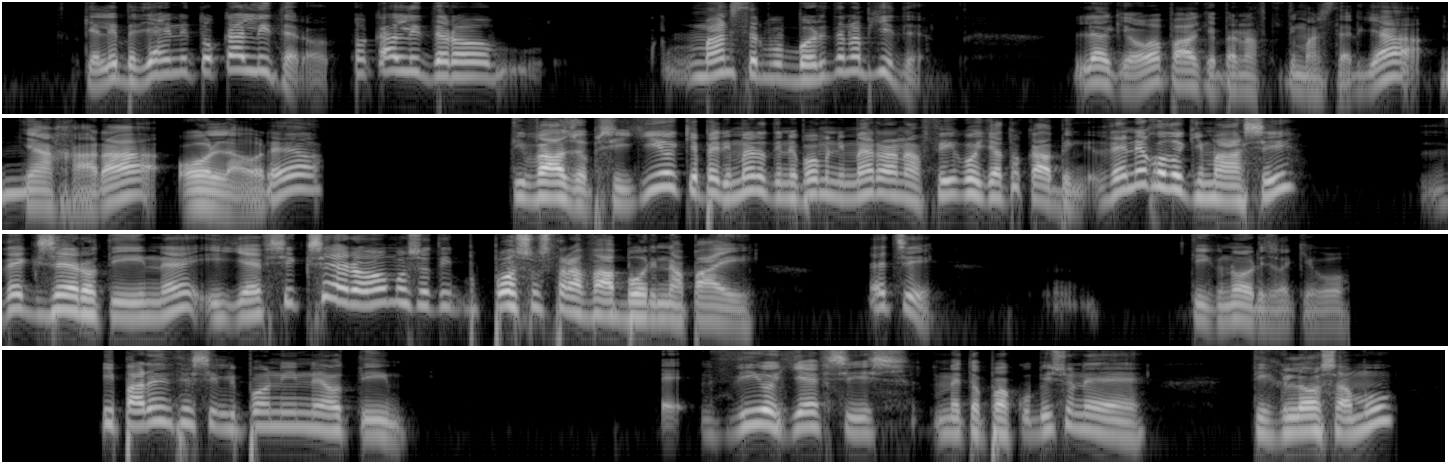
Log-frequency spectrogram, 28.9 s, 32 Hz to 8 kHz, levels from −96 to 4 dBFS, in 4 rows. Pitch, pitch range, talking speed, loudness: 195 Hz, 150-240 Hz, 160 wpm, -29 LUFS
